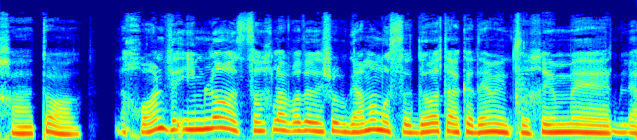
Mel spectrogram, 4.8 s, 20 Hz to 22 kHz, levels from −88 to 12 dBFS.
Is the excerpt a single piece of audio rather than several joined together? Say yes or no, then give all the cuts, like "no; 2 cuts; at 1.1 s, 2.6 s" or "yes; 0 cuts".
yes; 0 cuts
